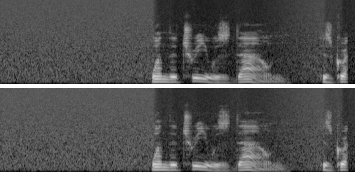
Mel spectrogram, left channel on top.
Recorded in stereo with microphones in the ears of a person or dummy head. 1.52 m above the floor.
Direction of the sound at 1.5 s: 15° left (ahead or behind).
